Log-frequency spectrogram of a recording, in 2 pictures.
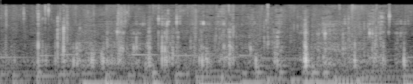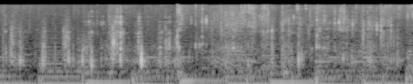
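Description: Close-miked eating sounds of roast chicken: wet chewing, lip smacking and sucking at the fingers, a rapid string of sharp clicks and smacks with one louder smack about three seconds in. Background music runs underneath.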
